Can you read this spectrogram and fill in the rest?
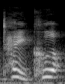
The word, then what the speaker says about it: take: 首先呢，我们来先看一下 take 的一个发音，字母 t 在这边发的是 t，然后字母 a 呢发的是本身字母的发音就是 a，所以两个连接在一起是 take， OK，所以它正确发音是 take，切记哦，不要把这个 k 念成科，这种感觉就是不要念成 take 啊，是 take。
